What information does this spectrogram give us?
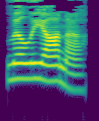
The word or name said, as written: lillianna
